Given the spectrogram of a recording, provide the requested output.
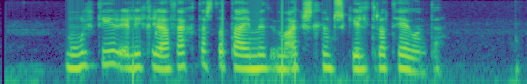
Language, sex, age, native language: Icelandic, female, 50-59, Icelandic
